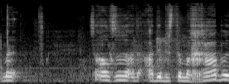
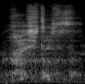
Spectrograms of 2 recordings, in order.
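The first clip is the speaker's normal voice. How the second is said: very soft whisper; hushed, whispered aside; whispered question; 15 dB quieter than usual. Acted. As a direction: ask it under your breath, barely audible. Acted aside amid mimicked greetings.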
